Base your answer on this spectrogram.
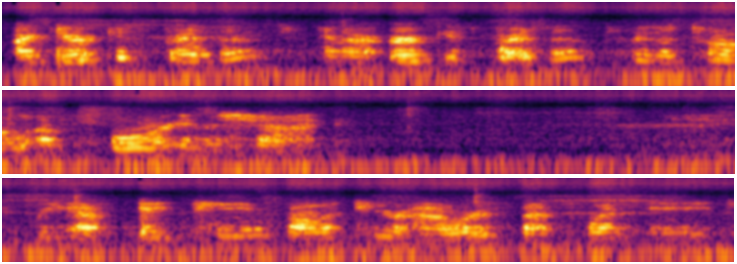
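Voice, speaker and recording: A very gravelly-voiced woman reads out a formal radio report. She comes through an echoey transmission with obvious noise on it. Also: medium pitch, fairly even intonation, measured pace, distant mic. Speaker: radio station operator.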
